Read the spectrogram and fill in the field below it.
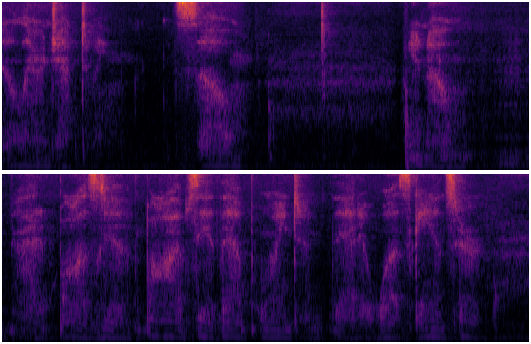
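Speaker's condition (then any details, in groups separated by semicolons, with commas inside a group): Laryngectomy; hoarse after intubation, speech therapy helped little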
